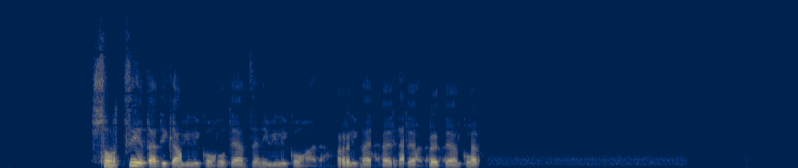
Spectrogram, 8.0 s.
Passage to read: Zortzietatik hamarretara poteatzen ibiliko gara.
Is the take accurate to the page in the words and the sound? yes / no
no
